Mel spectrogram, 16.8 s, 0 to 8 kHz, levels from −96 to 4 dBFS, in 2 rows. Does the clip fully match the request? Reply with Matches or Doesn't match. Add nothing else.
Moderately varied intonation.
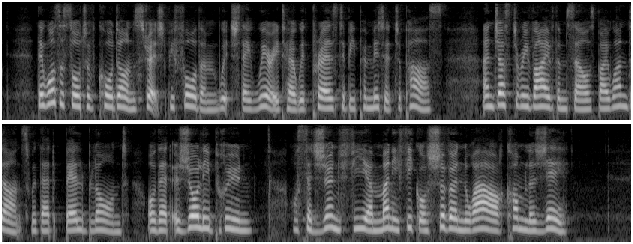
Matches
